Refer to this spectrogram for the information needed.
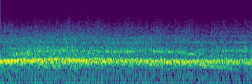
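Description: The large studio audience of the Oprah Winfrey Show cheers and screams in a sustained, loud roar, picked up by crowd reaction microphones hidden in the chairs, the excited crowd noise continuous without any break or individual voices standing out.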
